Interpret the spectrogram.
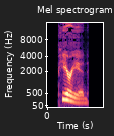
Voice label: "period", English, voice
